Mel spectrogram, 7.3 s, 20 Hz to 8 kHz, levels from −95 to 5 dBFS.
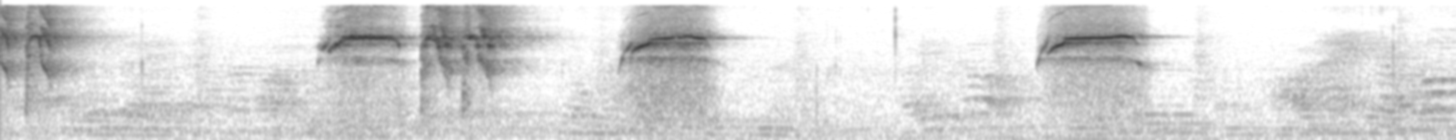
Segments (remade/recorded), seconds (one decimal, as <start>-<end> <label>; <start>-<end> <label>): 0.0-1.4 recorded; 1.4-2.8 remade; 2.8-7.3 recorded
